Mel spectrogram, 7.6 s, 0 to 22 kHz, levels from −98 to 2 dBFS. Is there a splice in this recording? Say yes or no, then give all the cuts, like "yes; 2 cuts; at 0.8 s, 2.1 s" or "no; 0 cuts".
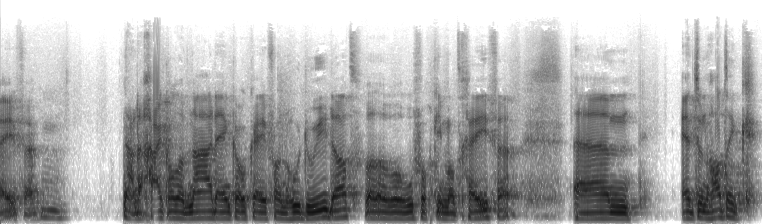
yes; 1 cut; at 4.3 s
